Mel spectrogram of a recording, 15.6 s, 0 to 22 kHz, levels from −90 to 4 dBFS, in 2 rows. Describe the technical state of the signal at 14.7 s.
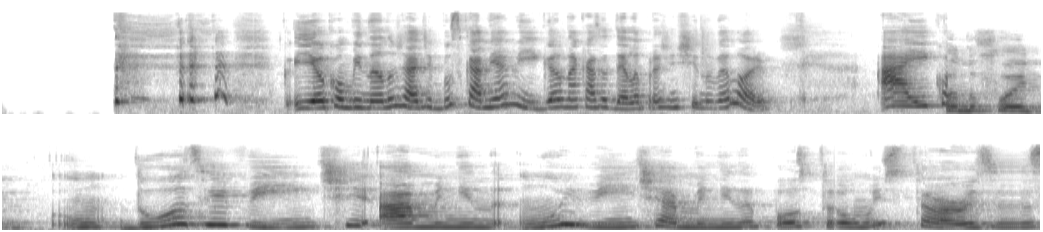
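Stereo read as mono is present at 14.7 s, within a fault running from 7.08 s to the end of the clip. The interleaved left and right samples are being taken one after another as a single channel. Each stereo frame becomes two mono samples, so the speech plays at 0.5x speed and a full 12 semitones lower, an octave down. A fainter mirrored copy of the sound also sits in the upper half of the spectrum.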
